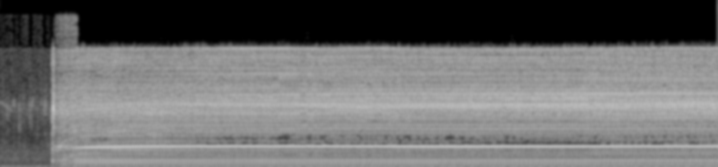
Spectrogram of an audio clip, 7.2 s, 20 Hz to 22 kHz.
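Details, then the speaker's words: 2000 Johnson 115 outboard power trim/tilt. A steady, strained electric whine holds one pitch for six seconds: the trim motor squeal, the sound you don't want to hear. "No, that's not possible. I only did this just to demonstrate the the squeal that I was hearing."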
